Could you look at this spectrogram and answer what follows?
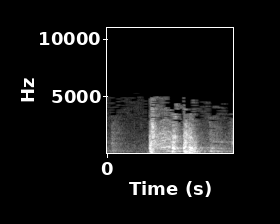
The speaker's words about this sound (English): Let's all cough together and it'll be over. Good, that was a good one. Don't practice, just cough if you have to.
